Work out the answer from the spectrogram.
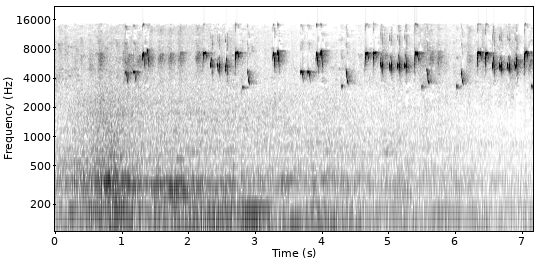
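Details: Bar-winged prinia (prenjak tebu) perched in one place, singing hard in full tembakan style; a quiet rustling opening gives way to rapid high chattering chips and shrill twitters, building to a dense fast run near the end.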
